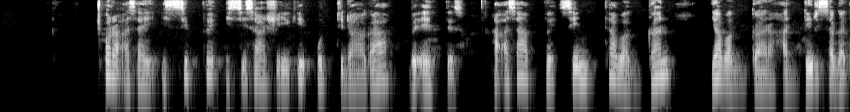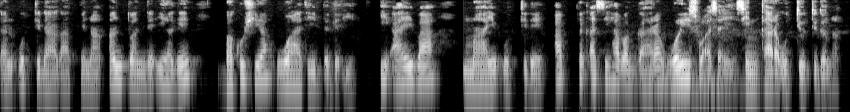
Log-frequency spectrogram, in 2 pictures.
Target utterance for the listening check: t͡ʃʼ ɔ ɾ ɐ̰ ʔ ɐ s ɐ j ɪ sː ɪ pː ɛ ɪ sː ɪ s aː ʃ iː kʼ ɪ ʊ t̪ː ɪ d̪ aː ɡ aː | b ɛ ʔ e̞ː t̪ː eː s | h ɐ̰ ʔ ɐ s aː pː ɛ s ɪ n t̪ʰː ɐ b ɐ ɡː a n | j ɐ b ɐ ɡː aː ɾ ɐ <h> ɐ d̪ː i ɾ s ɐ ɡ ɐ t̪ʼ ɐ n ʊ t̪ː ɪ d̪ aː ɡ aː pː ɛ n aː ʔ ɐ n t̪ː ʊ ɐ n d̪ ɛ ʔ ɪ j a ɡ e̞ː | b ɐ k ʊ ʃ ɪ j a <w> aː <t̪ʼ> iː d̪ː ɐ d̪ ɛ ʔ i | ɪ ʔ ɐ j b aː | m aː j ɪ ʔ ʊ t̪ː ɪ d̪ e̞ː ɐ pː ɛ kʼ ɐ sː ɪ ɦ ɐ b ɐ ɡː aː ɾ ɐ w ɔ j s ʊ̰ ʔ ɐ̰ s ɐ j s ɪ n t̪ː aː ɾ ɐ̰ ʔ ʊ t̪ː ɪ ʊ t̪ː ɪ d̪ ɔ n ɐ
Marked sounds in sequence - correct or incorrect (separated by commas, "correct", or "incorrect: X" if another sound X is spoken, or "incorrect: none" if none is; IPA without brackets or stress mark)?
correct, correct, incorrect: t̪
